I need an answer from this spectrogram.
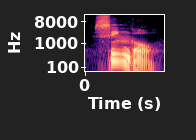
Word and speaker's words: single: good also this word single single the NG makes the nasal um sound plus the hard G sing go single I'm not single I'm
